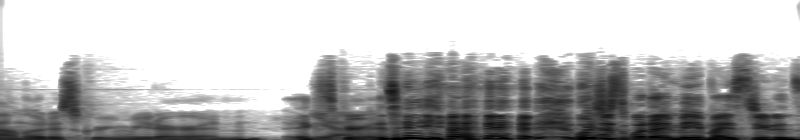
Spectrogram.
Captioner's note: laughter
